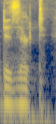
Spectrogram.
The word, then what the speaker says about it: dessert: So desert, desierto, just has one S, D-E-S-E-R-T. That's desierto. And then we've got dessert, postre. It sounds weird. You would think it would be like desert because there's the two S's, but we just say it like dessert, right? We almost say it with like a Z sound, Z. But it's spelled D-E-S-S-E-R-T.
